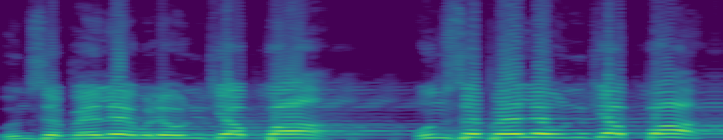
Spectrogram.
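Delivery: high, loud questioning climb; insistent back-and-forth. Acted. Insistent questioning exchange in the story.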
